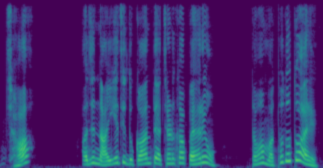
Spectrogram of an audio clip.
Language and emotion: Sindhi, surprised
